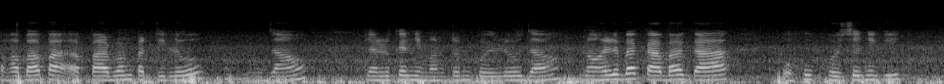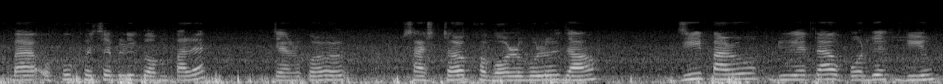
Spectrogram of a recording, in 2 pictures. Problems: constant background noise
